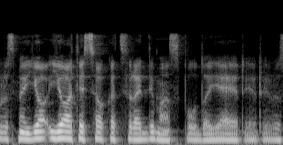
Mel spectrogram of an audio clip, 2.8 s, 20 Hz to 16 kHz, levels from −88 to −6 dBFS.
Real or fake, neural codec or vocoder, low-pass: real; none; 7.2 kHz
